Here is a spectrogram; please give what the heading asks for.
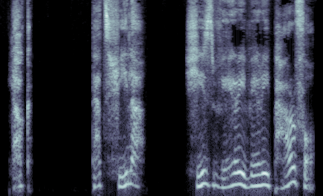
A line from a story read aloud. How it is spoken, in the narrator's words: people stopped to point and whisper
